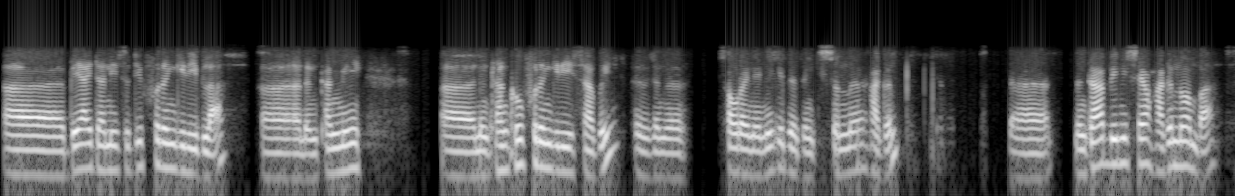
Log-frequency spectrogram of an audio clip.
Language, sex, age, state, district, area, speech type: Bodo, male, 30-45, Assam, Udalguri, urban, conversation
